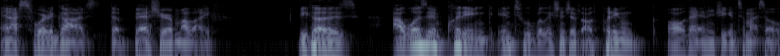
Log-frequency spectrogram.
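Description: A man talks at a fairly quick pace in an unremarkable speaking voice. His pitch varies in an ordinary way. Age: 20s. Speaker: podcast co-host. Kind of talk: casual chat. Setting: studio.

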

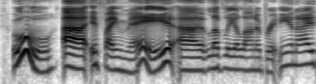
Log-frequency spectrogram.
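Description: A woman's fairly low-pitched voice with ordinary pitch variation at a moderate pace, on a very clean recording with a silent background. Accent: Australian. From Australia, New South Wales. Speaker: comedy producer and manager. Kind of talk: casual interview chat.

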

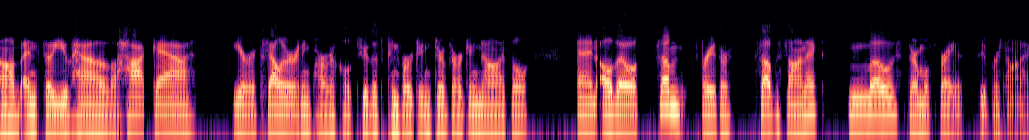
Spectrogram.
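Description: A woman with an American accent and a very deep, low voice, ordinary pitch variation, a moderate pace, a quiet background and dry, close sound with no echo. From US Midwest, Michigan. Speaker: materials scientist. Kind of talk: technical interview.

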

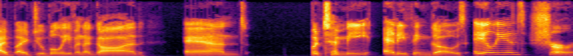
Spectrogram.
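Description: In a normal speaking voice with ordinary pitch variation, the speaker goes at a fairly slow pace on a very clean recording with a silent background. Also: woman, medium pitch for a woman. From Miami, Cuban-American family. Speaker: comedy video creator. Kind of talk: casual interview chat. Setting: studio.

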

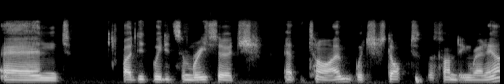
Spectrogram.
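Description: A fairly low-pitched man with an Australian accent, monotone and flat in intonation, at a moderate pace. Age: 40s. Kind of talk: interview.

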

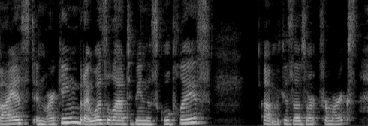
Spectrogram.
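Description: With an American accent, a woman talks in a somewhat breathy voice with fairly even intonation. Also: very clean recording, silent background. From Montreal, Quebec (some childhood in New York). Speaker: actor and writer. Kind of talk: casual chat. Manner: hesitant, many fillers.

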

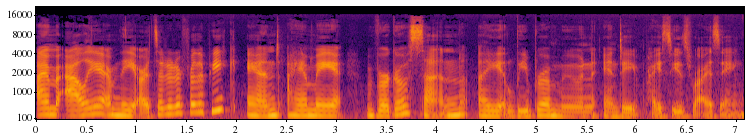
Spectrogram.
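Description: An ordinary speaking voice at a moderate pace, with hardly any pauses. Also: woman, medium pitch for a woman, ordinary pitch variation. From Vancouver, Canada. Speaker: student newspaper arts editor, podcast host. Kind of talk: casual chat.

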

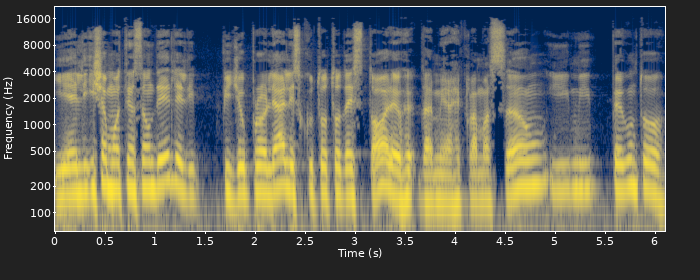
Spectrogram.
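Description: A man talks at a fairly quick pace in a fairly high pitch with ordinary pitch variation, in a normal speaking voice. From Brazil, Porto Alegre. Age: 50s. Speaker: illustrator and artist. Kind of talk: interview.

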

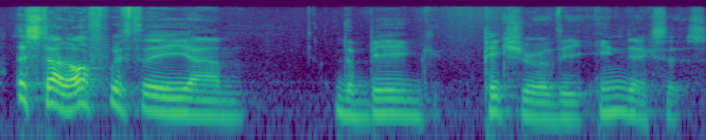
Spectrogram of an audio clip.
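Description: With an Australian accent, a man talks very slowly at medium pitch, his tone dark and mellow and his intonation lively. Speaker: finance show host. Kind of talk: interview; show introduction.

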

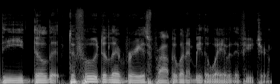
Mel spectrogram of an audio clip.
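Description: The man's tone is animated. The recording is very clean, with a silent background. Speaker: podcast co-host. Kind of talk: casual chat. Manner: jokey, animated.

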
